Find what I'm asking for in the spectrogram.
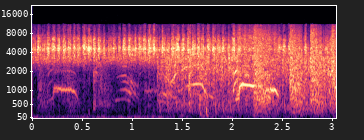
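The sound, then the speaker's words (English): Machine gun fire during an attack on a military camp, rapid crackling bursts over a constant noisy background, with voices mixed in. “Guys shoot machine guns at everything? He just blew them all away with a machine gun.”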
